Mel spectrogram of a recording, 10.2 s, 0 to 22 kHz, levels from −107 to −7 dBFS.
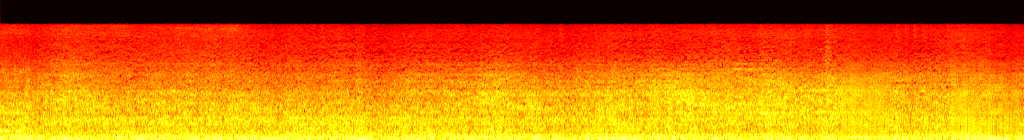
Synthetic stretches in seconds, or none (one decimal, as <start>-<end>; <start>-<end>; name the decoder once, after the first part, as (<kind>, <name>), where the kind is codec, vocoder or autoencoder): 8.4-8.9 (vocoder, Vocos); 9.5-10.2

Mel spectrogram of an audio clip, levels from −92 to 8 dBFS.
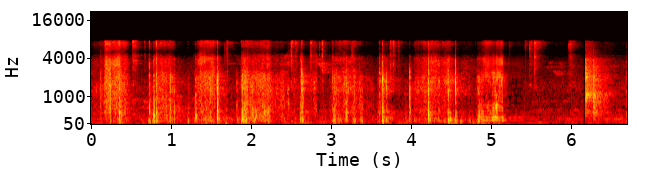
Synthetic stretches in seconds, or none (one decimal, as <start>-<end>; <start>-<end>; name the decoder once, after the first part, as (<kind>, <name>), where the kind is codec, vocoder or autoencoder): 4.9-5.4 (vocoder, BigVGAN v2)

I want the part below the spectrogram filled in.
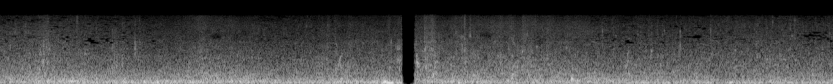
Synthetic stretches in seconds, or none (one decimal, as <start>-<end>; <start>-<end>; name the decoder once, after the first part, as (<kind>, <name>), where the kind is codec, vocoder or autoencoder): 1.6-2.6 (autoencoder, DAC-VAE); 3.2-5.9

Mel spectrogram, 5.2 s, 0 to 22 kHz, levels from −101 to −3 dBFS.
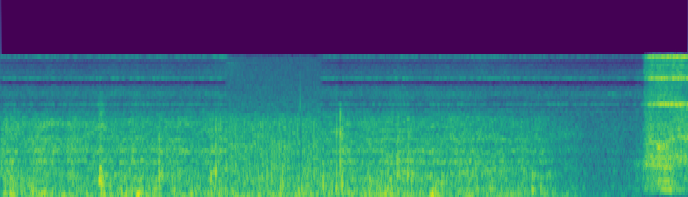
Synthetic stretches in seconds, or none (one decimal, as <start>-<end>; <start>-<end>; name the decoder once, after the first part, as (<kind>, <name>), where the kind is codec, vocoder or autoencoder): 0.0-1.7 (codec, SNAC); 2.4-5.2

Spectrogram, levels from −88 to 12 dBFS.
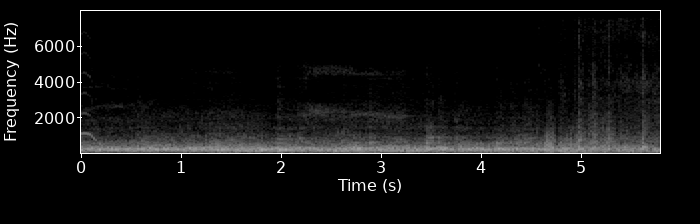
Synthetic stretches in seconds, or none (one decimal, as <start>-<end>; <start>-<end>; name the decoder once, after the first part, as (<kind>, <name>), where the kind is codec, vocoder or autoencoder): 0.8-3.8 (codec, SNAC)

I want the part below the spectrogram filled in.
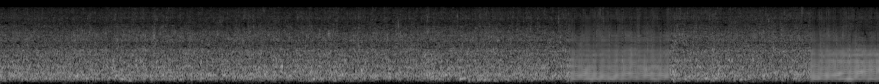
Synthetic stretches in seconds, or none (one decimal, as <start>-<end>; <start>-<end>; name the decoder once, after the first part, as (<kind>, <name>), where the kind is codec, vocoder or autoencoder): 5.7-6.7 (vocoder, BigVGAN v2); 8.1-8.8

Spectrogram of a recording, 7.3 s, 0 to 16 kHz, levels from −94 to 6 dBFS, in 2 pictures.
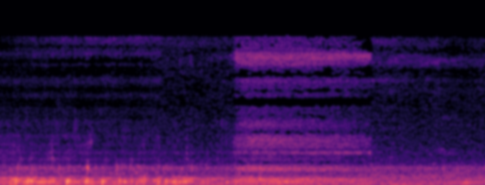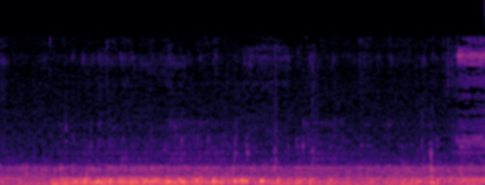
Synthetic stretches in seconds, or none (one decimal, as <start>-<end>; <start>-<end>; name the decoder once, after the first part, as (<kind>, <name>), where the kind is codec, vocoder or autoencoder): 0.0-1.2 (autoencoder, DAC-VAE)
